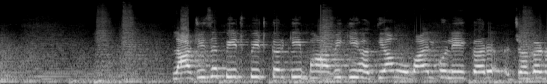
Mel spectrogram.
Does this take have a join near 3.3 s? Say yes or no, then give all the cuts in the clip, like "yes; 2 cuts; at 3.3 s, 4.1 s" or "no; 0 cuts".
no; 1 cut; at 1.2 s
